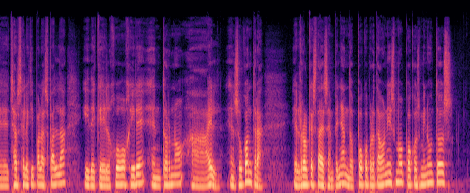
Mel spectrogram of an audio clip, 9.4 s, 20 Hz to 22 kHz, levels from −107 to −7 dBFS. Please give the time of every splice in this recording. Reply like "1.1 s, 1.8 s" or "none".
none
